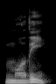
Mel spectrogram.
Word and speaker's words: Modi: artistas malditos tanto que su apodo pasó a ser modi de las primeras letras de su apellido pero cuya pronunciación se asemeja a la palabra francesa maudit que significa maldito modigliani tenía una personalidad impulsiva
